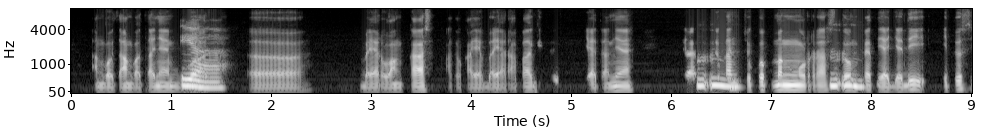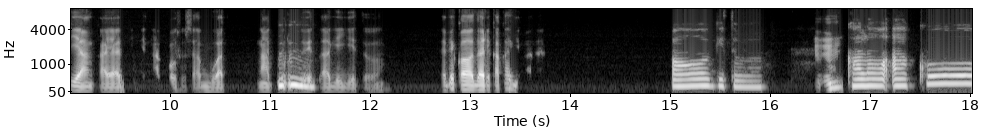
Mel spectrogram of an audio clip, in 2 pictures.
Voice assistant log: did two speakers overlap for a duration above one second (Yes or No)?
No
